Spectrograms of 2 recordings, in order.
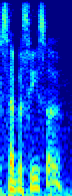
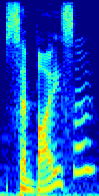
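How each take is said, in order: First: The name is said with the second S. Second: The name is said without the second S. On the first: "Instead of" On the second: "most people skip the second S in your name"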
